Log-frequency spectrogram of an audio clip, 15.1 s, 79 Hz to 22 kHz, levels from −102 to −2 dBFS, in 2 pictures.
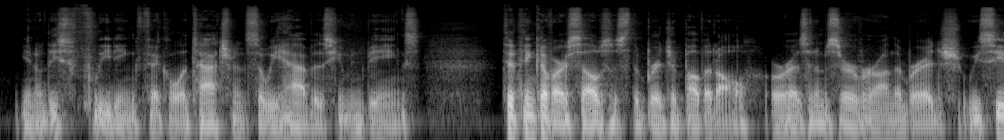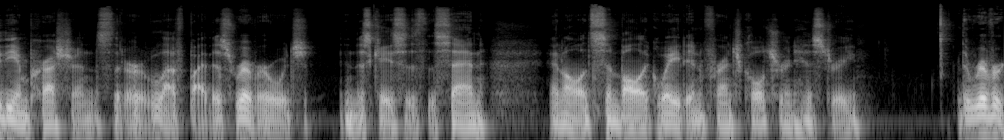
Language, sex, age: English, male, 30-49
